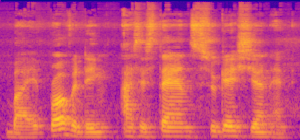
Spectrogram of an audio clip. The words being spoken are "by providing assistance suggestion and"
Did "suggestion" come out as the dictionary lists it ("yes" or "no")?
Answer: no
